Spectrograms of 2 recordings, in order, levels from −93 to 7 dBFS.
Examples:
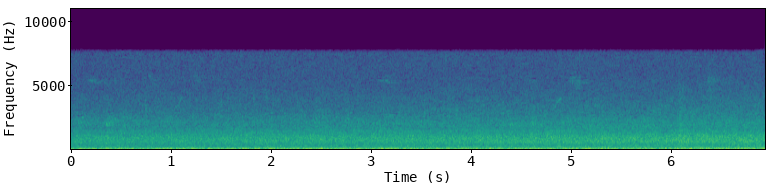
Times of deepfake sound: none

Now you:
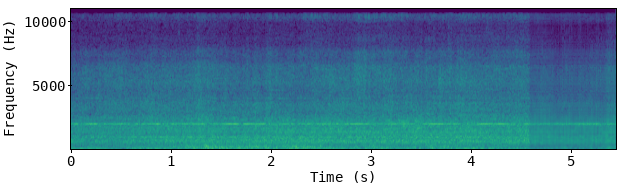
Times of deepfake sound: 4.6-5.5 (vocoder, Vocos)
